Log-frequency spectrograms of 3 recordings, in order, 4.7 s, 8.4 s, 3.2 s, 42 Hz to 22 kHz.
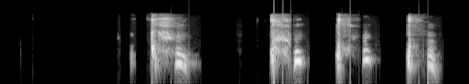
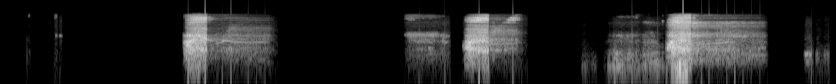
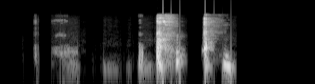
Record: {"three_cough_length": "4.7 s", "three_cough_amplitude": 32046, "three_cough_signal_mean_std_ratio": 0.33, "exhalation_length": "8.4 s", "exhalation_amplitude": 14958, "exhalation_signal_mean_std_ratio": 0.29, "cough_length": "3.2 s", "cough_amplitude": 30452, "cough_signal_mean_std_ratio": 0.22, "survey_phase": "beta (2021-08-13 to 2022-03-07)", "age": "45-64", "gender": "Female", "wearing_mask": "No", "symptom_none": true, "smoker_status": "Current smoker (1 to 10 cigarettes per day)", "respiratory_condition_asthma": false, "respiratory_condition_other": true, "recruitment_source": "REACT", "submission_delay": "1 day", "covid_test_result": "Negative", "covid_test_method": "RT-qPCR"}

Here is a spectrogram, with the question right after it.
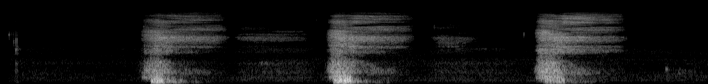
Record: {"exhalation_length": "7.1 s", "exhalation_amplitude": 23494, "exhalation_signal_mean_std_ratio": 0.36, "survey_phase": "beta (2021-08-13 to 2022-03-07)", "age": "18-44", "gender": "Female", "wearing_mask": "No", "symptom_cough_any": true, "symptom_new_continuous_cough": true, "symptom_runny_or_blocked_nose": true, "symptom_sore_throat": true, "symptom_fatigue": true, "symptom_fever_high_temperature": true, "symptom_headache": true, "symptom_change_to_sense_of_smell_or_taste": true, "symptom_loss_of_taste": true, "symptom_onset": "6 days", "smoker_status": "Never smoked", "respiratory_condition_asthma": false, "respiratory_condition_other": false, "recruitment_source": "Test and Trace", "submission_delay": "1 day", "covid_test_result": "Positive", "covid_test_method": "RT-qPCR", "covid_ct_value": 22.3, "covid_ct_gene": "ORF1ab gene"}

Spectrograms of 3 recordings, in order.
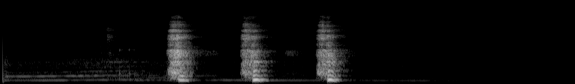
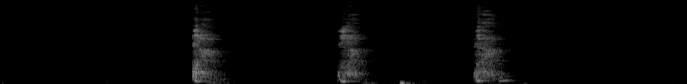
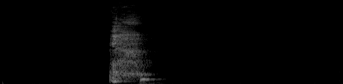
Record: {"exhalation_length": "5.8 s", "exhalation_amplitude": 16967, "exhalation_signal_mean_std_ratio": 0.28, "three_cough_length": "6.9 s", "three_cough_amplitude": 3610, "three_cough_signal_mean_std_ratio": 0.29, "cough_length": "3.4 s", "cough_amplitude": 2549, "cough_signal_mean_std_ratio": 0.29, "survey_phase": "beta (2021-08-13 to 2022-03-07)", "age": "45-64", "gender": "Female", "wearing_mask": "No", "symptom_cough_any": true, "symptom_shortness_of_breath": true, "symptom_onset": "5 days", "smoker_status": "Ex-smoker", "respiratory_condition_asthma": true, "respiratory_condition_other": false, "recruitment_source": "REACT", "submission_delay": "1 day", "covid_test_result": "Negative", "covid_test_method": "RT-qPCR", "influenza_a_test_result": "Negative", "influenza_b_test_result": "Negative"}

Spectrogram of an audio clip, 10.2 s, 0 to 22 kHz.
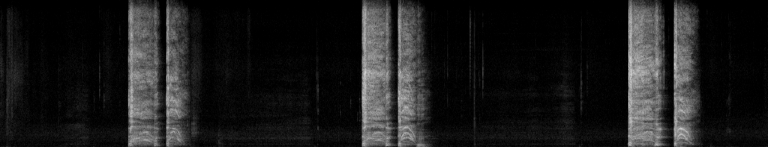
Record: {"three_cough_length": "10.2 s", "three_cough_amplitude": 32076, "three_cough_signal_mean_std_ratio": 0.32, "survey_phase": "alpha (2021-03-01 to 2021-08-12)", "age": "18-44", "gender": "Male", "wearing_mask": "No", "symptom_shortness_of_breath": true, "symptom_change_to_sense_of_smell_or_taste": true, "symptom_loss_of_taste": true, "symptom_onset": "3 days", "smoker_status": "Ex-smoker", "respiratory_condition_asthma": false, "respiratory_condition_other": false, "recruitment_source": "Test and Trace", "submission_delay": "2 days", "covid_test_result": "Positive", "covid_test_method": "RT-qPCR", "covid_ct_value": 10.4, "covid_ct_gene": "N gene", "covid_ct_mean": 10.5, "covid_viral_load": "360000000 copies/ml", "covid_viral_load_category": "High viral load (>1M copies/ml)"}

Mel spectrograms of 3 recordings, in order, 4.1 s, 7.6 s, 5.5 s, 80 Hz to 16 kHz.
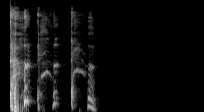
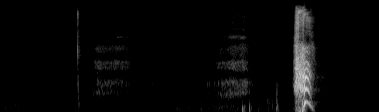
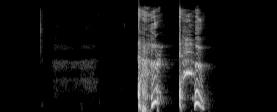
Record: {"three_cough_length": "4.1 s", "three_cough_amplitude": 32768, "three_cough_signal_mean_std_ratio": 0.25, "exhalation_length": "7.6 s", "exhalation_amplitude": 32768, "exhalation_signal_mean_std_ratio": 0.17, "cough_length": "5.5 s", "cough_amplitude": 32768, "cough_signal_mean_std_ratio": 0.33, "survey_phase": "beta (2021-08-13 to 2022-03-07)", "age": "65+", "gender": "Female", "wearing_mask": "No", "symptom_none": true, "smoker_status": "Ex-smoker", "respiratory_condition_asthma": false, "respiratory_condition_other": false, "recruitment_source": "REACT", "submission_delay": "1 day", "covid_test_result": "Negative", "covid_test_method": "RT-qPCR"}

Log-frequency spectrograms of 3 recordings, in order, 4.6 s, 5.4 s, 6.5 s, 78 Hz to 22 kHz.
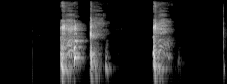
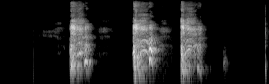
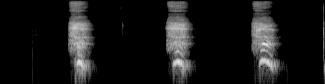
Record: {"cough_length": "4.6 s", "cough_amplitude": 32427, "cough_signal_mean_std_ratio": 0.32, "three_cough_length": "5.4 s", "three_cough_amplitude": 32767, "three_cough_signal_mean_std_ratio": 0.35, "exhalation_length": "6.5 s", "exhalation_amplitude": 27723, "exhalation_signal_mean_std_ratio": 0.35, "survey_phase": "alpha (2021-03-01 to 2021-08-12)", "age": "65+", "gender": "Female", "wearing_mask": "No", "symptom_none": true, "smoker_status": "Ex-smoker", "respiratory_condition_asthma": false, "respiratory_condition_other": false, "recruitment_source": "REACT", "submission_delay": "3 days", "covid_test_result": "Negative", "covid_test_method": "RT-qPCR"}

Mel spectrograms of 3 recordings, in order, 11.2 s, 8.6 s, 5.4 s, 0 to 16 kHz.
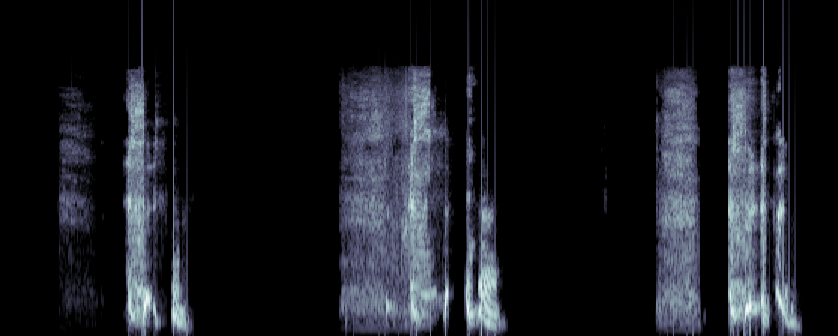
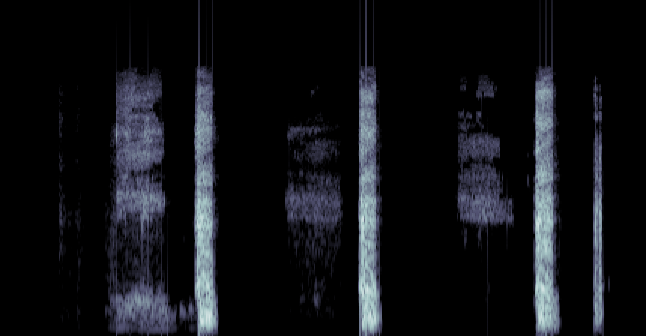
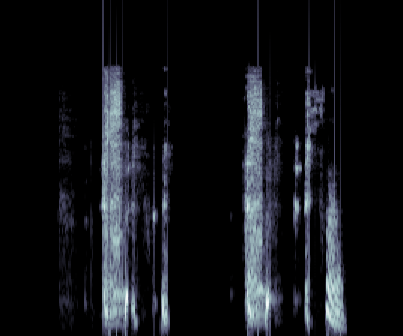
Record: {"three_cough_length": "11.2 s", "three_cough_amplitude": 31820, "three_cough_signal_mean_std_ratio": 0.37, "exhalation_length": "8.6 s", "exhalation_amplitude": 29383, "exhalation_signal_mean_std_ratio": 0.26, "cough_length": "5.4 s", "cough_amplitude": 32767, "cough_signal_mean_std_ratio": 0.35, "survey_phase": "beta (2021-08-13 to 2022-03-07)", "age": "45-64", "gender": "Male", "wearing_mask": "No", "symptom_cough_any": true, "symptom_runny_or_blocked_nose": true, "symptom_fatigue": true, "symptom_onset": "12 days", "smoker_status": "Ex-smoker", "respiratory_condition_asthma": false, "respiratory_condition_other": false, "recruitment_source": "REACT", "submission_delay": "0 days", "covid_test_result": "Negative", "covid_test_method": "RT-qPCR"}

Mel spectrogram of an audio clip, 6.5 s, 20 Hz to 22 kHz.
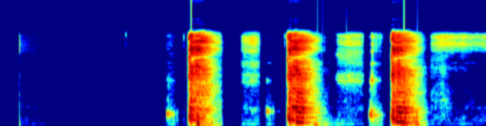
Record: {"three_cough_length": "6.5 s", "three_cough_amplitude": 32768, "three_cough_signal_mean_std_ratio": 0.28, "survey_phase": "beta (2021-08-13 to 2022-03-07)", "age": "65+", "gender": "Female", "wearing_mask": "No", "symptom_none": true, "smoker_status": "Ex-smoker", "respiratory_condition_asthma": false, "respiratory_condition_other": false, "recruitment_source": "REACT", "submission_delay": "2 days", "covid_test_result": "Negative", "covid_test_method": "RT-qPCR"}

